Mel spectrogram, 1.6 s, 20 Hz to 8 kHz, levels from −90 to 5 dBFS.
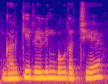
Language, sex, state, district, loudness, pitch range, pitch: Hindi, male, Uttar Pradesh, Shamli, -12 LUFS, 155-175 Hz, 165 Hz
